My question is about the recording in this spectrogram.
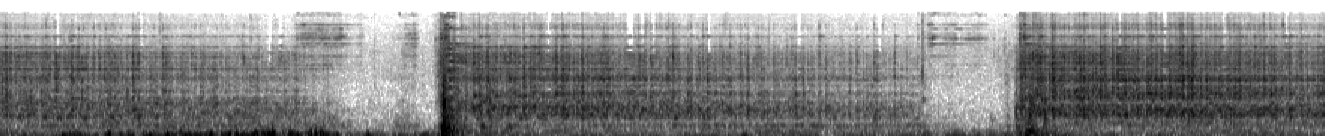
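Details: Chevrolet Celta alternator spinning on the bench with a rough grinding roar from its bearing, worn and contaminated by heavy mud; alternator bearing noise.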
